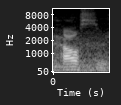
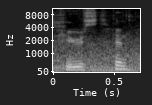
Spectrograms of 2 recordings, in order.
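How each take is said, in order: First: The first syllable sounds like 'how'. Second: The first syllable sounds like 'hew'. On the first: This is how locals say it. The speaker calls it right. "the correct way is Houston Street" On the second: This is how an outsider would say it. The speaker calls it wrong. "Lawrence pronounces it as Houston"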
